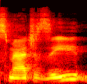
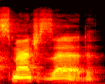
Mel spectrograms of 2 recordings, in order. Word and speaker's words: Smach Z: of that I know the correct way to say it is smash Z not smash Zed thanks to the support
